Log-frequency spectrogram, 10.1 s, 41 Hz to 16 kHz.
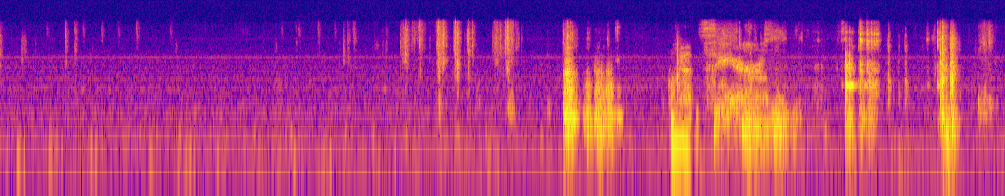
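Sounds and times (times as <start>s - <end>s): person whispering: 6.7s - 8.0s.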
